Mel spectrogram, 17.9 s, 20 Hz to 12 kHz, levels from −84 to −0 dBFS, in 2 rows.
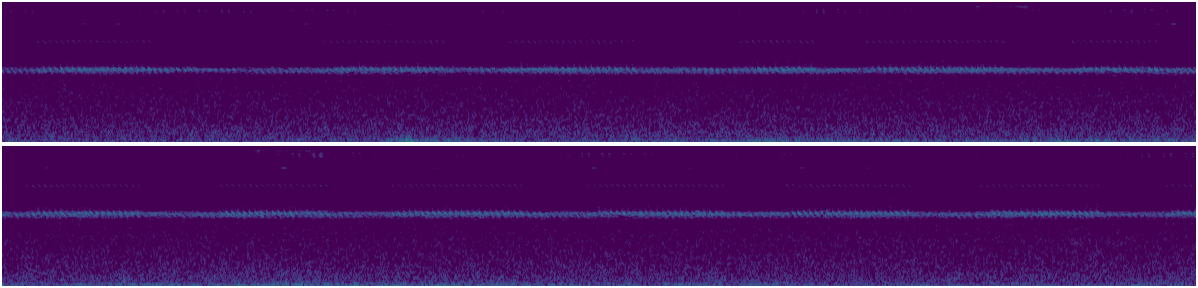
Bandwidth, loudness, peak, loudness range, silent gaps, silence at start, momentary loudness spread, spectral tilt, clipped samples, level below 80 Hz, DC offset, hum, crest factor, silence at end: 11.5 kHz; -56 LUFS; -42 dBFS; 1 LU; none; 0 s; 4 LU; -3.5 dB/octave; under 0.1%; -66 dBFS; under 0.1%; none; 16 dB; 0 s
